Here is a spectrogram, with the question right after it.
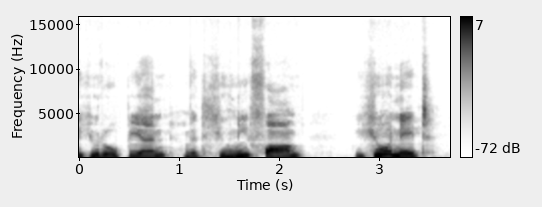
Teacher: the sound which is coming from them is a consonant sound, which is your y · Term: y sound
